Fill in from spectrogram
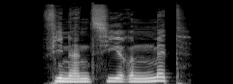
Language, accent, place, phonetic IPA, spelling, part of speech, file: German, Germany, Berlin, [finanˌt͡siːʁən ˈmɪt], finanzieren mit, verb, De-finanzieren mit.ogg
- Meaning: inflection of mitfinanzieren: 1. first/third-person plural present 2. first/third-person plural subjunctive I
